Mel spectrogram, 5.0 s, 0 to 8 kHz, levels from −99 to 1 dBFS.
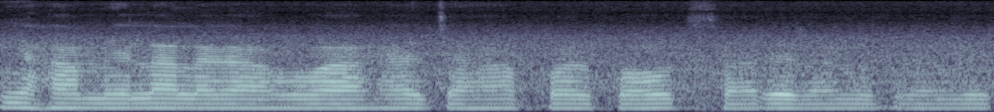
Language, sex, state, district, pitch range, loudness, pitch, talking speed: Hindi, male, Bihar, Araria, 115-120 Hz, -27 LUFS, 120 Hz, 145 wpm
